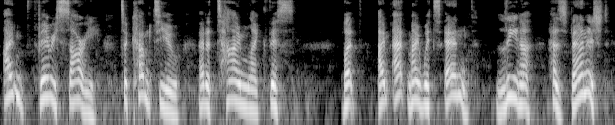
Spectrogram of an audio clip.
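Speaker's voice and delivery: worried Yara. Acted. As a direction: beg for any news of Lena. Yara pleads about missing Lena.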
